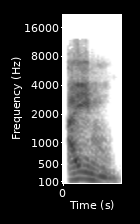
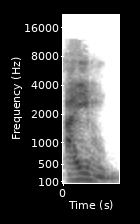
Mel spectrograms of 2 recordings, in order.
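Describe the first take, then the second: First: I am is blended into one syllable. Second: The same.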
